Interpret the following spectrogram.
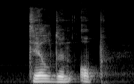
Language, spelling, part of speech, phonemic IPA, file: Dutch, tilden op, verb, /ˈtɪldə(n) ˈɔp/, Nl-tilden op.ogg
- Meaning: inflection of optillen: 1. plural past indicative 2. plural past subjunctive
